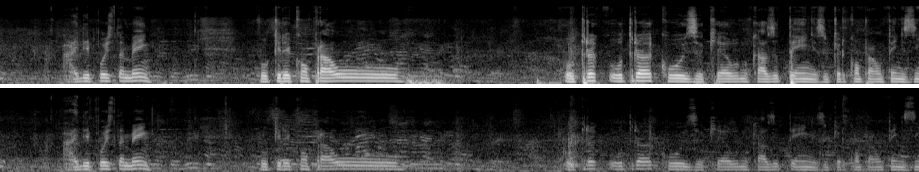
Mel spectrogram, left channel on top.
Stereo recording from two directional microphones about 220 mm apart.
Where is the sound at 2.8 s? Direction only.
40° left (ahead or behind).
